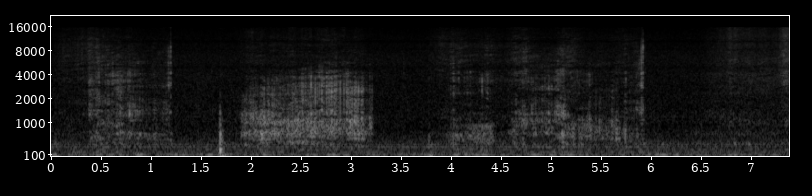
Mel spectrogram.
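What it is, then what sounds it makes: Cardboard toy box. Fingertips tap and scratch across the yellow printed back of a large cardboard Super Wings toy package, a flat panel of the hollow box. Bursts of dry, papery scraping alternate with a few short, sharp taps, with the longest and loudest scratch in the middle. The sound stays quiet and close, with little low rumble and a bright rasp.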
